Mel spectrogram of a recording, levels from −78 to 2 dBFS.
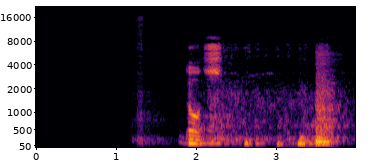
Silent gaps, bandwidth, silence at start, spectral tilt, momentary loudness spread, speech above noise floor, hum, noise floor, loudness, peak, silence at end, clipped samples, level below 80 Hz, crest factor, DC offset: none; 9.4 kHz; 1.85 s; -5.5 dB/octave; 14 LU; 33 dB; none; -51 dBFS; -21 LUFS; -4 dBFS; 0.1 s; under 0.1%; -48 dBFS; 20 dB; under 0.1%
